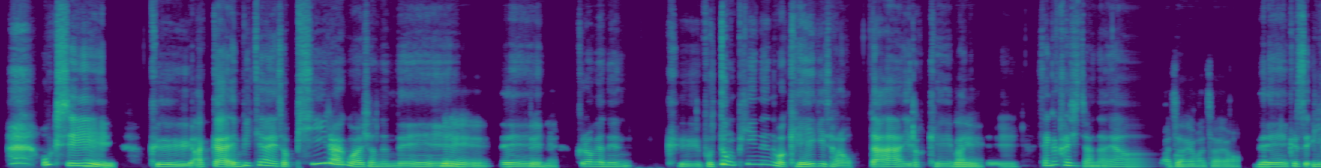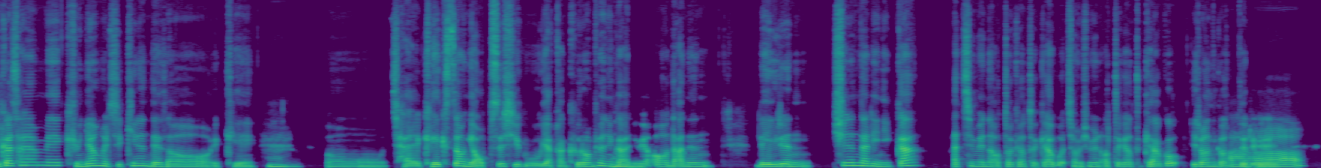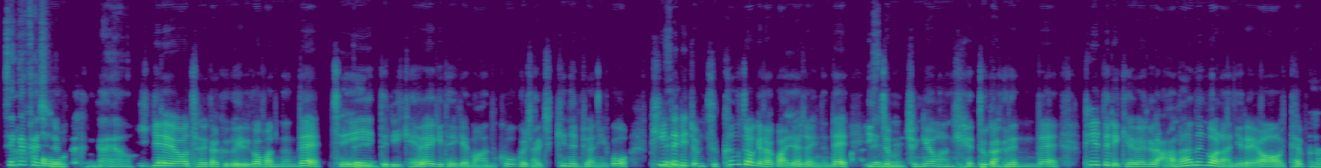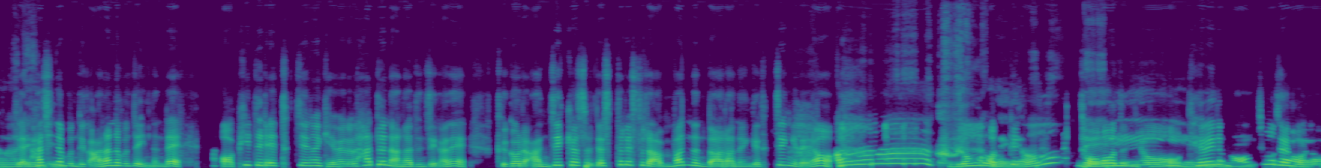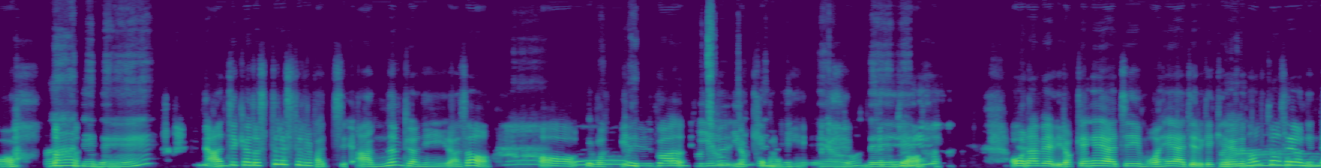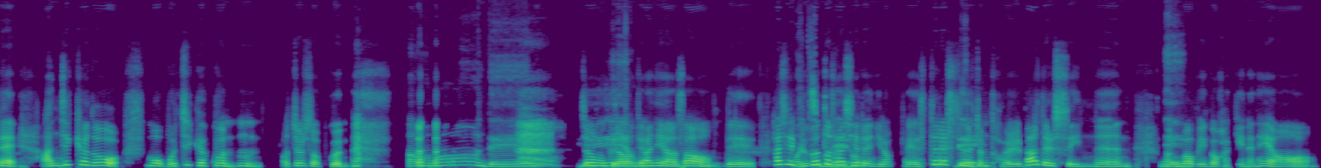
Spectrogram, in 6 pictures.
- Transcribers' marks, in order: distorted speech; tapping; laughing while speaking: "중요한 게 누가 그랬는데"; other background noise; laugh; stressed: "엄청"; laugh; gasp; laugh; laugh
- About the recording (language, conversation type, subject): Korean, podcast, 일과 삶의 균형을 어떻게 유지하고 계신가요?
